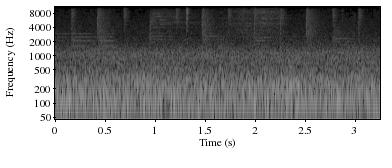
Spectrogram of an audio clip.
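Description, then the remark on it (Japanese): Steady, dense road rumble fills the cabin of a moving car driving diagonally across Hokkaido toward Asahikawa, a continuous low roar of tires and engine with faint intermittent hissy ticks on top, and no voices. “でもこれ軽自動車で走るよりは全然やっぱりスピード感もね違うと思うんだけど”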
